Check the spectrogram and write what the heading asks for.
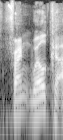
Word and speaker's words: Frank Welker: Frank Walker. It says Welker here. – It's spelled Welker. Frank Welker. I'm wrong. It's Welker.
